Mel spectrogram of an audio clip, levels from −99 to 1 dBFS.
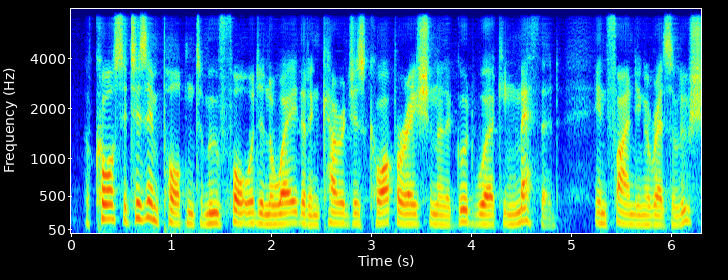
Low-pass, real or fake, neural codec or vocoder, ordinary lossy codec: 7.2 kHz; fake; codec, 16 kHz, about 1 kbps, DyCAST, with the encoder's durations; Opus, 64 kbps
